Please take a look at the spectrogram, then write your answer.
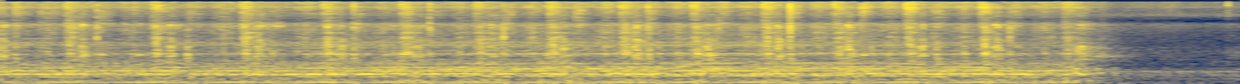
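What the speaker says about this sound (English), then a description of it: "We will be top stitching this on the other side as well, so it will be extra sturdy for our friends." A sewing machine top stitching a fabric face mask hums steadily and loudly with a fast, even needle rhythm for about three and a half seconds, then stops abruptly, with no talk.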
